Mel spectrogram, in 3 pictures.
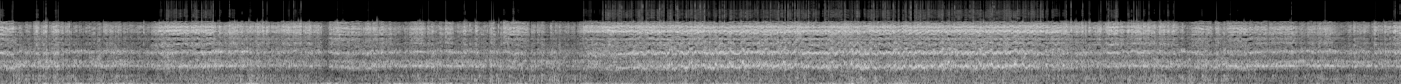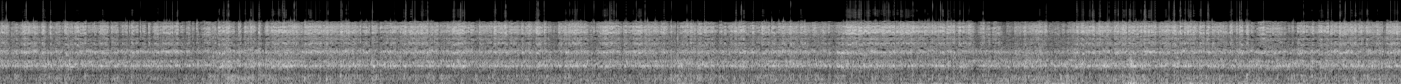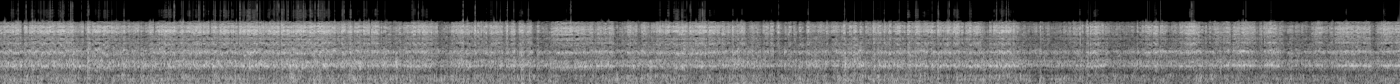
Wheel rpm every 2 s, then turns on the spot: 220, 230, 220, 190, 190, 210, 230, 230, 230, 230, 230, 230, 230, 230, 220, 230, 230, 230, 230, 230, 240.
none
